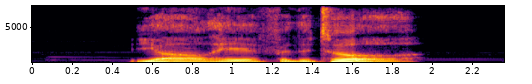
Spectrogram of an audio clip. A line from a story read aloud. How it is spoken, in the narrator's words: Jackson said in a calm southern drawl, a confident tone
